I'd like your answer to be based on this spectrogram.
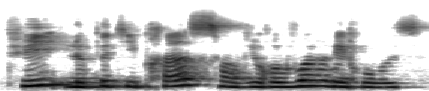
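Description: A woman reading a storybook aloud in a measured, gentle storytelling manner. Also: mid-range voice, roomy sound.

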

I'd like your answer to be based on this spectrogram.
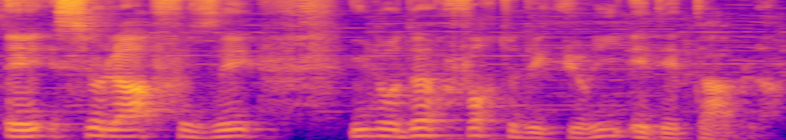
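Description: A man narrating a literary story in an expressive, measured reading. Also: medium pitch. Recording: echoey room, faint music.

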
